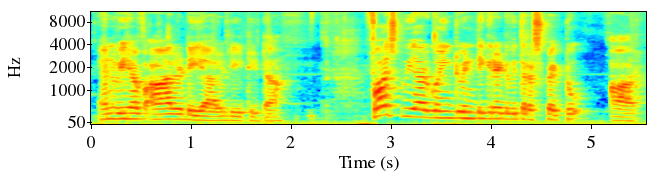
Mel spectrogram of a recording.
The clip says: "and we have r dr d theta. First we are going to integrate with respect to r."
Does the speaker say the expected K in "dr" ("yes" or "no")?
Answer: no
